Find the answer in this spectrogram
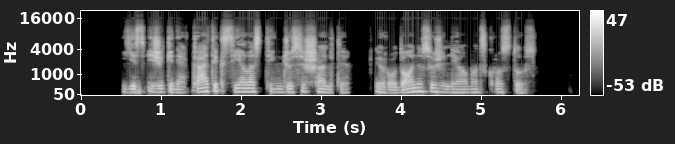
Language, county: Lithuanian, Kaunas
